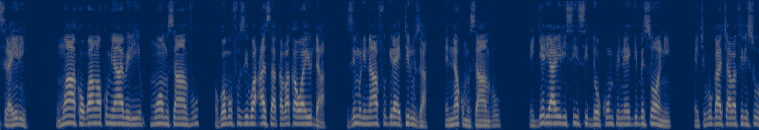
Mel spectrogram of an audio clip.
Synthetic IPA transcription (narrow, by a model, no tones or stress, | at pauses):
siɾaiɾi | mumwaːko̞ɡwaːmakumiaβiɾimwo̞ːmusaːɱvu | o̰ɡo̞ːβufuziβwaʔːsakaβakawajuda̰ | zimulinaːfuɡiɾaetːiɾuza̰ | e̞nːakumusaːɱvu | e̞ɟːe̞ljaːliɾisiːsidːo̞kuːmpine̞ɡibeso̞ni | eciβuɡacaβafiɾisuː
